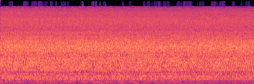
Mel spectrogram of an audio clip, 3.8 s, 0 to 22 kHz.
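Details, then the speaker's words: 1950s Patton 18-inch High Velocity fan, 3.2 A GE shaded-pole single-bearing motor, after repair (part pounded out to ease pressure on the inner collar): smooth even whoosh and soft steady hum, no rubbing; normal running. "yeah that's much better going to let it run like that for a while and see what happens but I think it's going to be okay"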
